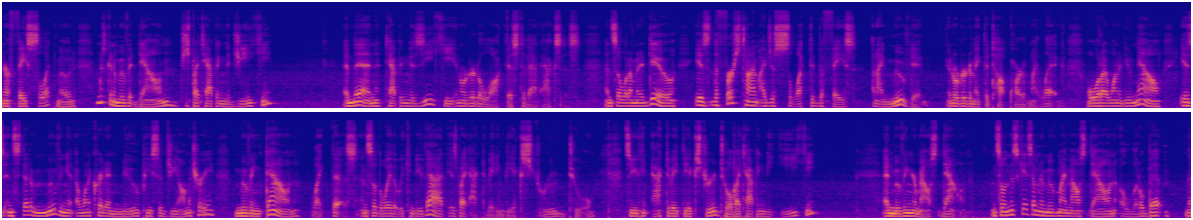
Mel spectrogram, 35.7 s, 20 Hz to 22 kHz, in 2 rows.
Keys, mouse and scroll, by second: 0.6 g, 8.5 middle click, 9.9-10.3 scroll up 3, 15.2-15.6 scroll down 5, 15.9 middle click, 28.7 e, 32.3 e.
